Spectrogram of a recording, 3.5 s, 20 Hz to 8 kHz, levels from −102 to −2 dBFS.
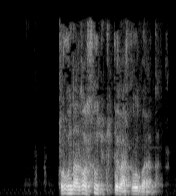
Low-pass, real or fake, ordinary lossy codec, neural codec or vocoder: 7.2 kHz; fake; MP3, 48 kbps; codec, 16 kHz, 2 kbps, FunCodec, trained on LibriTTS, 25 frames a second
